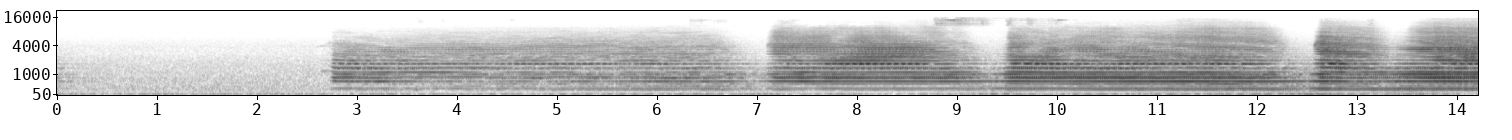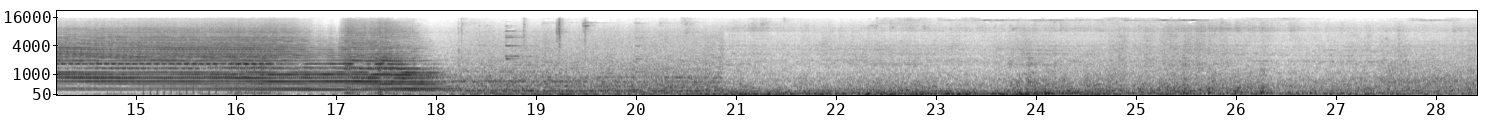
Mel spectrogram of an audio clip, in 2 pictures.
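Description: Diesel freight locomotive's air horn sounding the grade-crossing warning as the train approaches: a run of long blasts with one short blast, the last held until the locomotive reaches the crossing about two thirds of the way in. After that comes the steady rumble and clickety-clack of tank cars rolling past.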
